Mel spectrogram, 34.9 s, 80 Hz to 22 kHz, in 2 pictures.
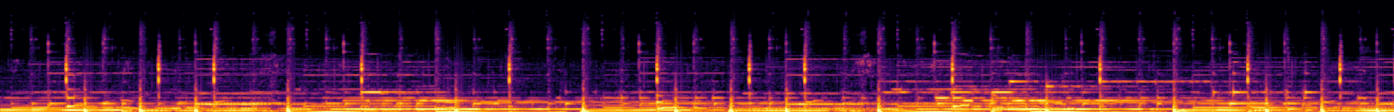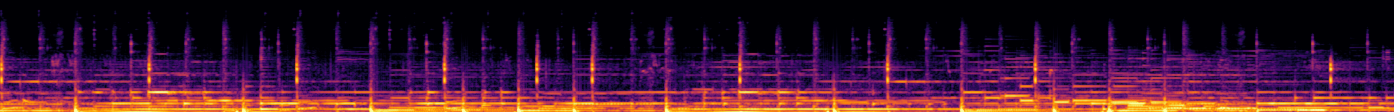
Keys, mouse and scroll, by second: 0.1-3.0 middle drag, 3.0 click, 3.3 scroll down 1, 5.6 click, 8.3 middle click, 9.9 click, 14.1 click, 14.2-16.1 drag, 17.4 F2, 24.3 click, 26.3 F2, 27.8 t, 29.7 click, 30.6 F2, 33.7 click, 34.7 F2.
